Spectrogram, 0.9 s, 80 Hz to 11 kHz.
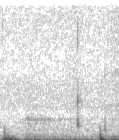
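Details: Head-to-toe nursing assessment, stethoscope (diaphragm then bell) at the pulmonic area, left second intercostal space: one soft, low lub-dub pair under faint room hum, normal S1 and S2.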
